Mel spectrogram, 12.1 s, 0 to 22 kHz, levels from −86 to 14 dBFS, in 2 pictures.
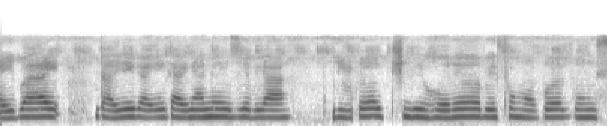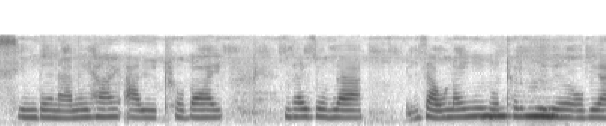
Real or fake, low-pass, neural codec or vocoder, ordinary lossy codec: fake; none; codec, 16 kHz, 2 kbps, X-Codec, HuBERT features, trained on general audio; none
